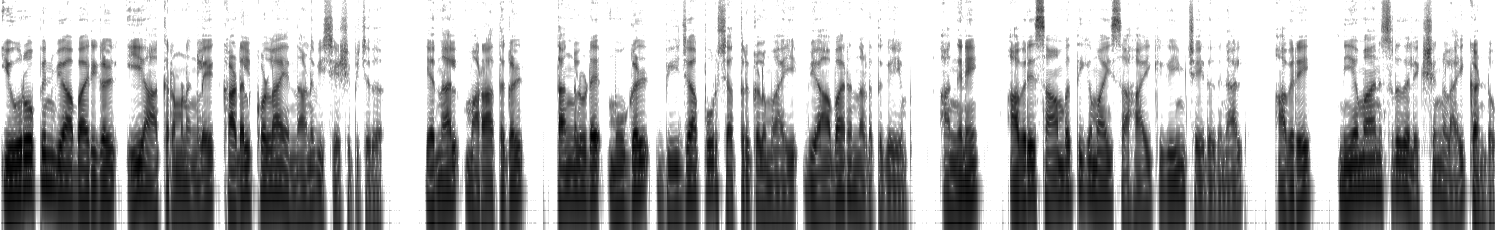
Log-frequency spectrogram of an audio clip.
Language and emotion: Malayalam, neutral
